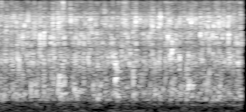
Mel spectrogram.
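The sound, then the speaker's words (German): Water runs steadily into a shrine purification basin used for washing hands and mouth, a continuous trickling and splashing with no pauses and no one talking. “Das mache ich jetzt mal nicht, weil wegen Corona und so das ein bisschen gesperrt ist, aber man kann so trotzdem das Wasser rauschen hören, glaube ich.”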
